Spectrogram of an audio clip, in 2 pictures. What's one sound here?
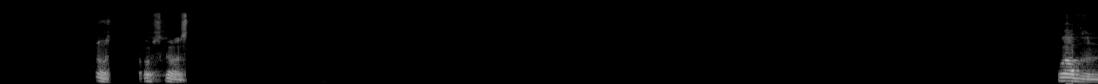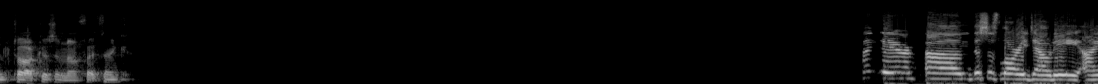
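Men speak calmly over an online call.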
